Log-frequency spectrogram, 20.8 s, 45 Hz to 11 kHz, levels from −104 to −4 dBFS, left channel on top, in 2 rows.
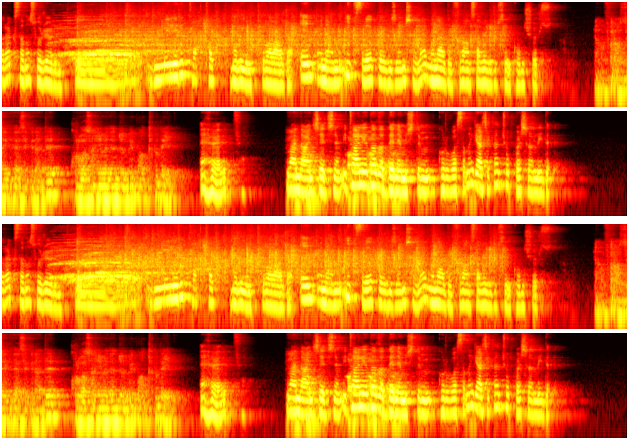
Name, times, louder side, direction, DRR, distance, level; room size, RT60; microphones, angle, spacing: voice 1, 0.0-8.9 13.7-14.2 15.2-19.5, left 1 dB, 10° left, 5 dB, 0.4 m, -22 dB
Cheering / Applause / Crowd, 0.8-8.4, right 1 dB, 30° right, 0.7 m, -29 dB
voice 2, 9.9-11.3 11.6-13.2 15.1-15.6 16.2-16.6 16.9-17.0, equal, 50° right, -5 dB, 6.8 m, -29 dB
20.5 x 10.0 x 3.8 m, 0.81 s
head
